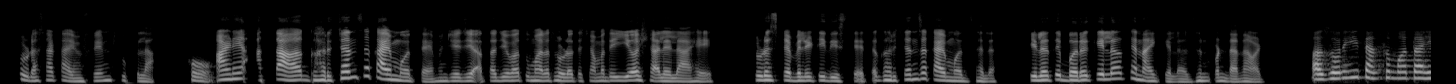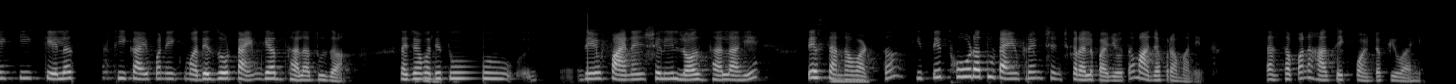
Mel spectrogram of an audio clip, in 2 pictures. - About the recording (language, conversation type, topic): Marathi, podcast, कधी तुम्हाला अचानक मोठा निर्णय घ्यावा लागला आहे का?
- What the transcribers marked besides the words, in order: tapping; distorted speech; bird; in English: "पॉइंट ऑफ व्ह्यू"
